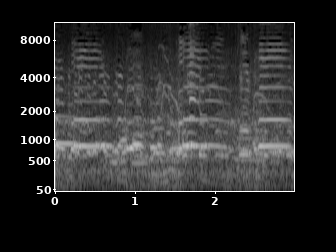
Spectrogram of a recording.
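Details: Short burst from 2628 swans wintering at Lake Hyoko, Niigata, Japan, 8 January 2022: overlapping honking calls with a sustained trumpeting note and a couple of upward-sliding cries.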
